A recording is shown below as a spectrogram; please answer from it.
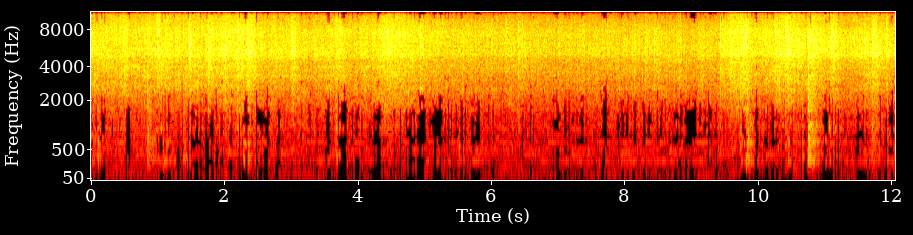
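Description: Onions, green chillies and curry leaves sautéing in coconut oil in a steel kadai, giving a steady sizzle. A metal spatula stirring the pan gives scattered clicks and scrapes against the steel.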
